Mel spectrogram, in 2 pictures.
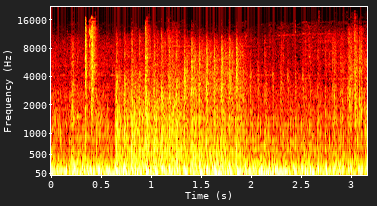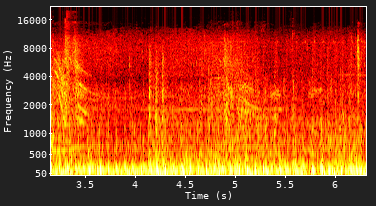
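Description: Rapid gunfire crackles through a Call of Duty: Black Ops 6 multiplayer match, dense bursts and single shots over continuous battle noise, with voices talking throughout.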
